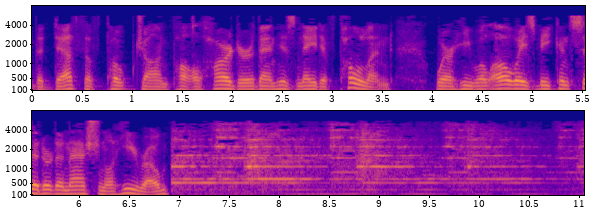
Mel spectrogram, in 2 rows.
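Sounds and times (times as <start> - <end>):
speech: 0.0 - 7.7
church bells tolling: 6.9 - 11.0.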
